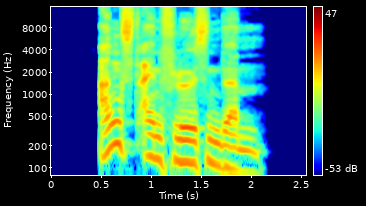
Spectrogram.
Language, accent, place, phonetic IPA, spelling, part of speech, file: German, Germany, Berlin, [ˈaŋstʔaɪ̯nfløːsəndəm], angsteinflößendem, adjective, De-angsteinflößendem.ogg
- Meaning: strong dative masculine/neuter singular of angsteinflößend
